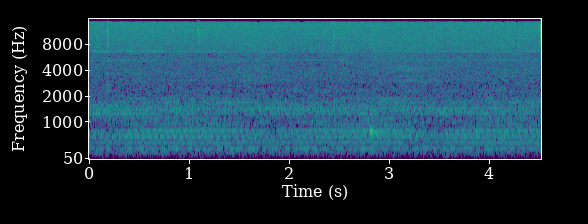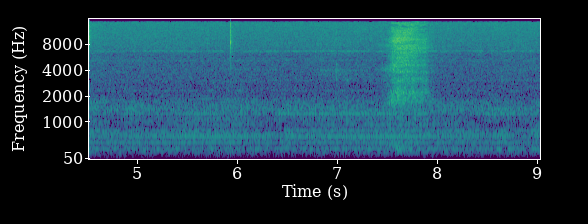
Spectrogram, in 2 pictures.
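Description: Steady electrical hum of lab equipment, several steady tones together, with a faint click about three seconds in and a short hiss about seven and a half seconds in.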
